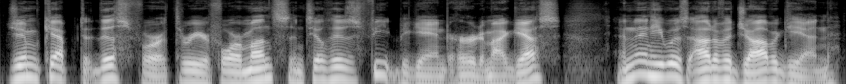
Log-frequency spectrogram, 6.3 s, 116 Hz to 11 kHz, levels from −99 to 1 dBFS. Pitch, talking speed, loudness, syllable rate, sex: 120 Hz, 255 wpm, -18 LUFS, 5.2 syllables/s, male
